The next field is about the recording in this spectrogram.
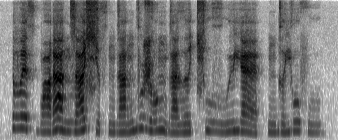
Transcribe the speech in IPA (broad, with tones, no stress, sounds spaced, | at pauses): β ɛ˧ θ b ɑ˩ ɾ a˥˩ n z a˩˥ ɕ ə˩ θ ŋ ɡ a˩ ŋ ɡ u˥ ʐ ɔ˩˥ ŋ ɡ a˩ ð ə˩˥ t͡ɕʰ u˧ ɣ u˩˥ y̯ j æ˥˩ | ŋ ɡ ə˩ j o˧ f u˩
